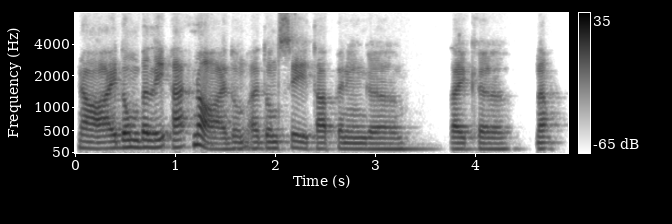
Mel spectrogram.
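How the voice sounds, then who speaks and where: A man with an Italian accent in a casual panel discussion, speaking haltingly and repeating words as he goes. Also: mid-range voice, flat delivery.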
